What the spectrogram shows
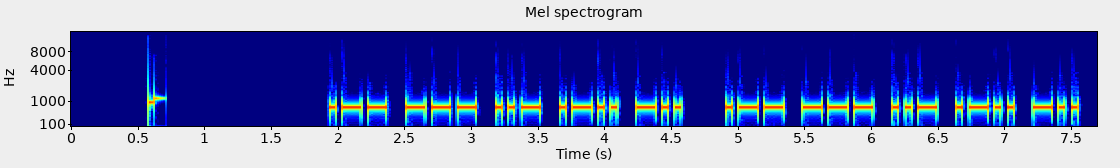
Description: Morse code, heard as a keyed tone, about 25 wpm, 700 Hz. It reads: WOULD WOULD
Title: Top 100 Words Repeated 25wpm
